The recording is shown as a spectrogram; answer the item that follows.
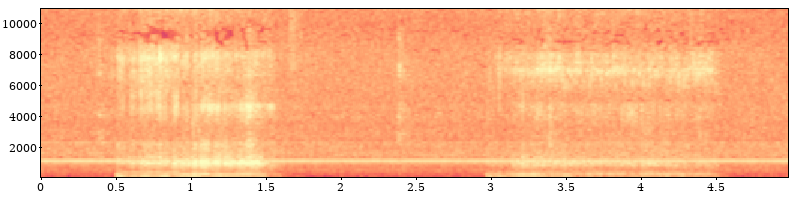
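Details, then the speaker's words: Dog Ava in deep sleep snoring loudly: two rattling, fluttering snores with quiet pauses between. "Are you tired? Aww. Mama loves you. You're snoring so loud."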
